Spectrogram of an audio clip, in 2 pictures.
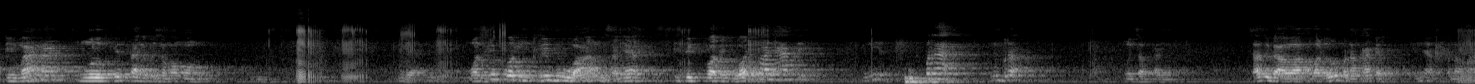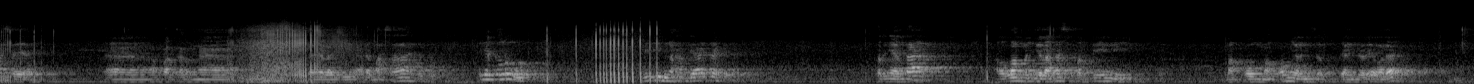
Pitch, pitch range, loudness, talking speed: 150 Hz, 115-175 Hz, -28 LUFS, 110 wpm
